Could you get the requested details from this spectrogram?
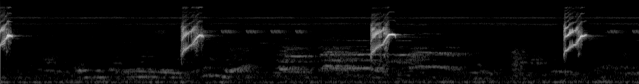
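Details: Calling female canary used to prompt males to sing: four quick, high double chirps sweeping downward, evenly spaced about every two seconds, with faint softer warbling notes between them.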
